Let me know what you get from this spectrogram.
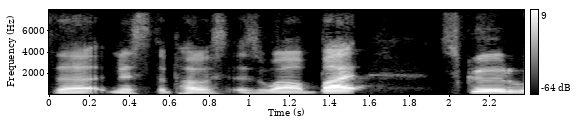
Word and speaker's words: Skog: Wilmer Skog was Skog, that's how you pronounce it, according to Doug Plagans on the broadcast.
